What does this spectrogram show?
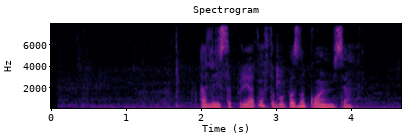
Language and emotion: Russian, positive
